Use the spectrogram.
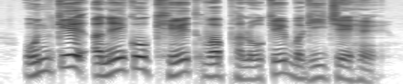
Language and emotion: Hindi, neutral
